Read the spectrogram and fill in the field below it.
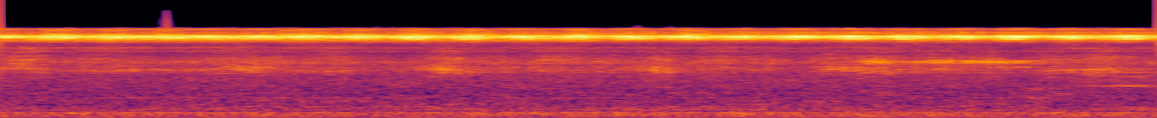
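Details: Crickets at night give a steady, sharp, high-pitched trill of rapid pulses that never pauses, backed by quieter wavering buzzes lower down.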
